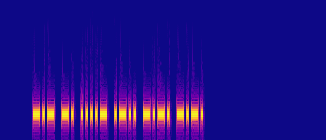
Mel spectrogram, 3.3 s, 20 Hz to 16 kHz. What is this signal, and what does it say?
Morse code, heard as a keyed tone, about 53 wpm, 700 Hz. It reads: KN4LCC
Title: USA Call Signs - 6 Characters - 4x Character Spacing - 50wpm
